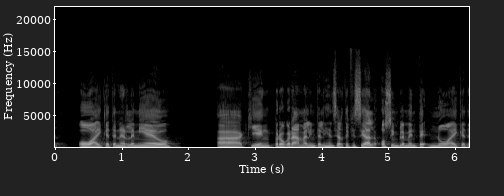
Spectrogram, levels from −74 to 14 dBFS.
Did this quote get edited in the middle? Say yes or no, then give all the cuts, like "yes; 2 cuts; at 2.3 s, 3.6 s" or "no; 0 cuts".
no; 0 cuts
